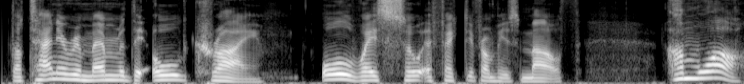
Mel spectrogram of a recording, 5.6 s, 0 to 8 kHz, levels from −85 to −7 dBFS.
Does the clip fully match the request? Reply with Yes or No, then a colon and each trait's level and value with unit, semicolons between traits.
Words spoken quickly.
No: average, 140 wpm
